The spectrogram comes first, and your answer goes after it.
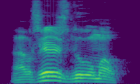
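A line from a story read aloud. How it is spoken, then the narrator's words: Grumbling. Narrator (Ukrainian): буркнув Гаррі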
